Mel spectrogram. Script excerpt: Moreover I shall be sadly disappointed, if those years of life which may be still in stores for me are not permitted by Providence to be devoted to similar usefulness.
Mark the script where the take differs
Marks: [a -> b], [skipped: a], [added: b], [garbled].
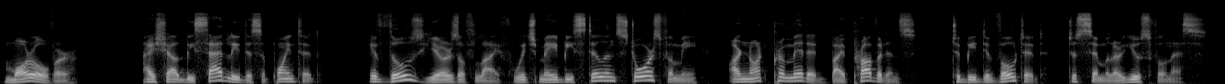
Moreover I shall be sadly disappointed, if those years of life which may be still in stores for me are not permitted by Providence to be devoted to similar usefulness.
